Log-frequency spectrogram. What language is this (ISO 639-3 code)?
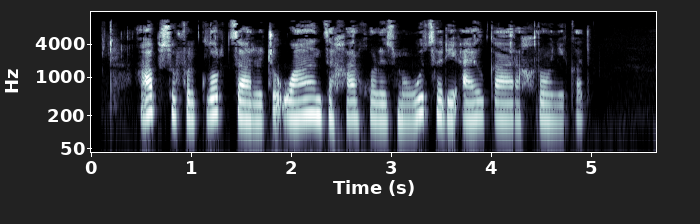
abk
